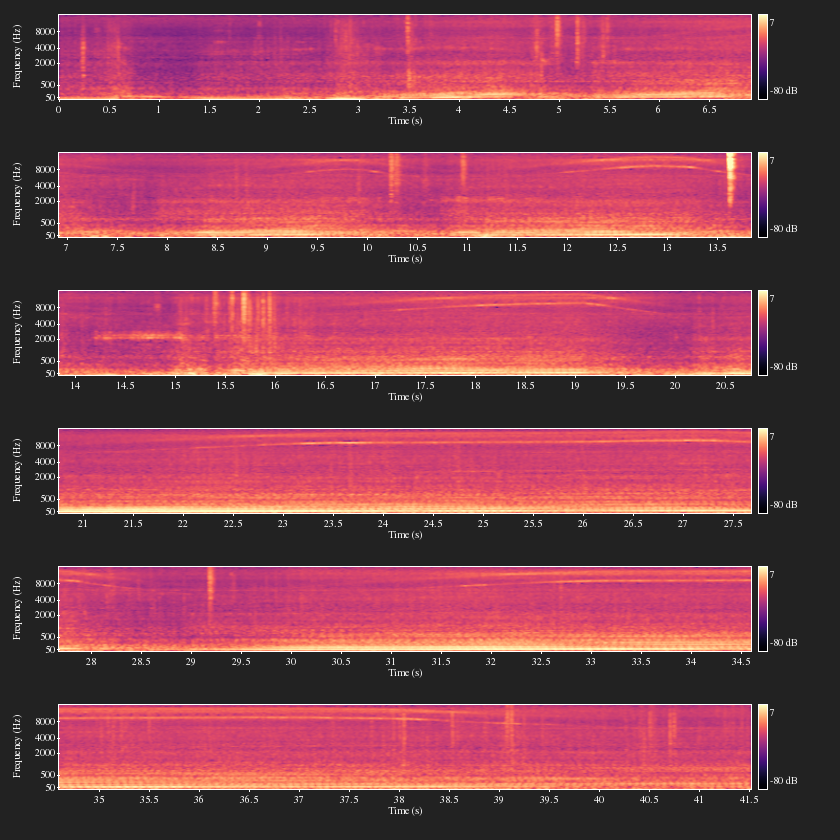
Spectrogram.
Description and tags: A tractor trailer shifting gears from inside.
